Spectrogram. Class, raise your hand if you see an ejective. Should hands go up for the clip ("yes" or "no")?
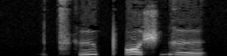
yes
